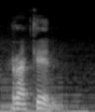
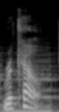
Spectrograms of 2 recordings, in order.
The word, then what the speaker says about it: Rachel: c h e l although it was always pronounced Rael or Raquel so Flash Forward I'm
